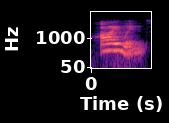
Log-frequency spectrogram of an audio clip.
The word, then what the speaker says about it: island: بمعنى ما عندناش بزاف الكلمات، عندنا كلمات قليلة اللي فيها silent S like island, aisle, silent T.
